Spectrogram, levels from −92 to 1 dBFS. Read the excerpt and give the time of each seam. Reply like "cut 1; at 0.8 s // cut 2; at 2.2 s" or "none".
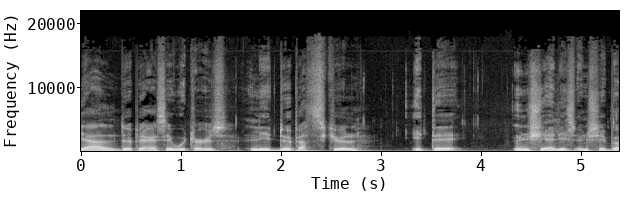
none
